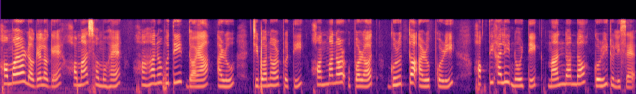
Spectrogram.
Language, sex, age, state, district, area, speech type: Assamese, female, 18-30, Assam, Udalguri, rural, spontaneous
